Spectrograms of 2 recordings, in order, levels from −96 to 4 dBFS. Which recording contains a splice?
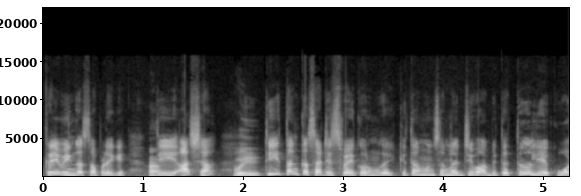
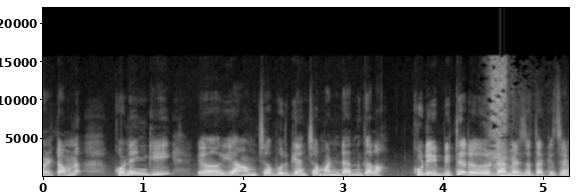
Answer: second; 1 cut; at 3.6 s

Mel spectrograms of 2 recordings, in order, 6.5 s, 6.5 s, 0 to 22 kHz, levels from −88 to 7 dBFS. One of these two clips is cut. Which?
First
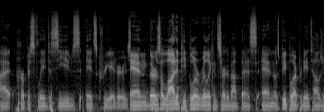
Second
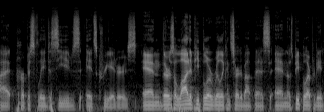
first; 1 cut; at 2.5 s

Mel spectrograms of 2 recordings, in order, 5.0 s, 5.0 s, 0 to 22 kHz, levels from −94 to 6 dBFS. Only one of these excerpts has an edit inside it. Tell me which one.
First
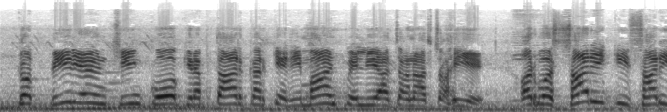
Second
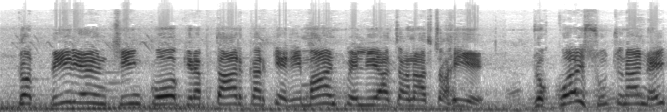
second; 1 cut; at 3.7 s

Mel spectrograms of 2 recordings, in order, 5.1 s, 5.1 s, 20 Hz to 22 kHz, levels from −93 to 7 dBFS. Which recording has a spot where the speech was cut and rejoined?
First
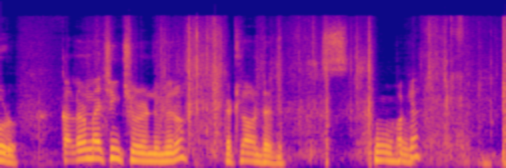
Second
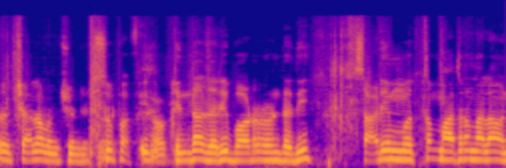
second; 1 cut; at 1.5 s

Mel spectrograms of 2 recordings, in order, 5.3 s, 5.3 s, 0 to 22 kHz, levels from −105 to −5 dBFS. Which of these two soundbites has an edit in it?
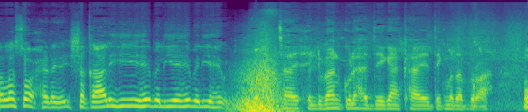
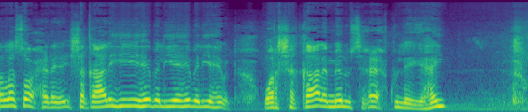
first; 1 cut; at 2.4 s

